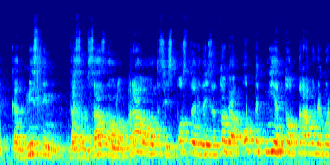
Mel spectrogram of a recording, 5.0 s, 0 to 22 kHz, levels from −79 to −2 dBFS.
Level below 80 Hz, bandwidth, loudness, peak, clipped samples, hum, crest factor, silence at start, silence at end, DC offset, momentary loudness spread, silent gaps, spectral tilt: -50 dBFS; 12 kHz; -24 LUFS; -8 dBFS; under 0.1%; none; 14 dB; 0 s; 0 s; under 0.1%; 6 LU; none; -7 dB/octave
